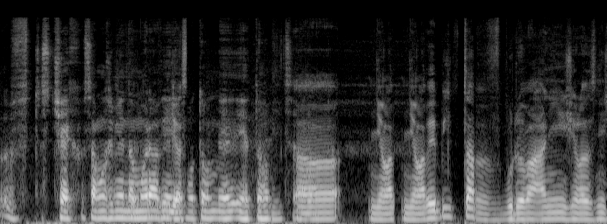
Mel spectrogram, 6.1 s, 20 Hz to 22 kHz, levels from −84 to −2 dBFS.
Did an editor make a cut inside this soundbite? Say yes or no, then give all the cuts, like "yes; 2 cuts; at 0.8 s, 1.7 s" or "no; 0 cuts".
yes; 5 cuts; at 1.9 s, 2.2 s, 2.7 s, 3.9 s, 4.8 s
